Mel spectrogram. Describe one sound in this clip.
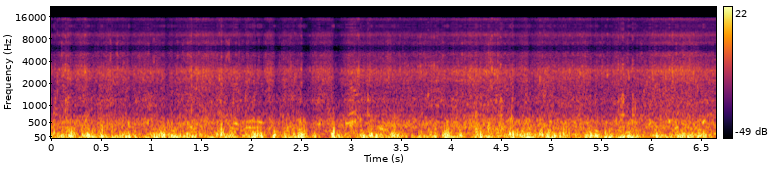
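Waves splash against the hull of a sailboat.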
